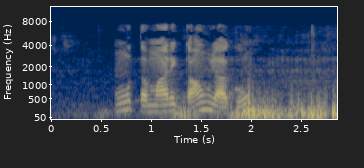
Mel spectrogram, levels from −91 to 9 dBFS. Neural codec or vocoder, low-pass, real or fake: none; 7.2 kHz; real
